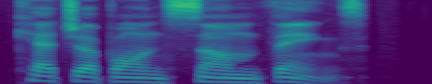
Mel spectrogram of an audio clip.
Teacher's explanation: The stress hits up and things. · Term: rhythm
